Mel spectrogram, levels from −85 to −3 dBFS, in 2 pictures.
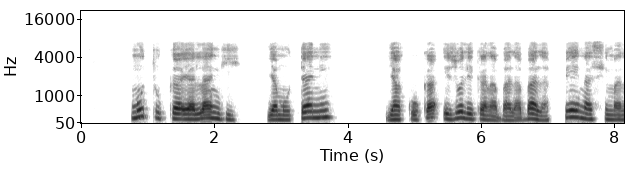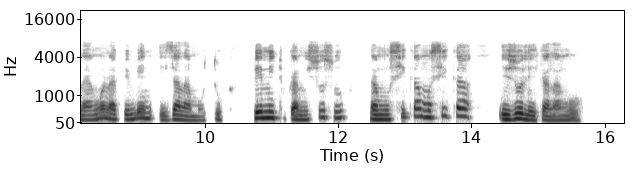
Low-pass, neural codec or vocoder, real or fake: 7.2 kHz; none; real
